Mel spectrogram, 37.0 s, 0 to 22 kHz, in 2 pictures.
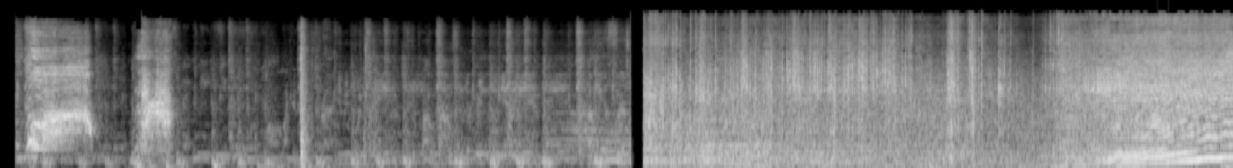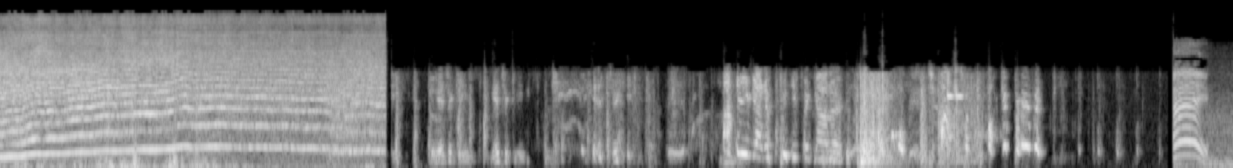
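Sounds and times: loud high-pitched scream: 0:00.4 - 0:01.4, 0:02.0 - 0:02.6
music with a beat: 0:02.6 - 0:09.4
crackling clicks: 0:09.7 - 0:16.2
bottle buzzing against bicycle tyre: 0:15.7 - 0:24.3.

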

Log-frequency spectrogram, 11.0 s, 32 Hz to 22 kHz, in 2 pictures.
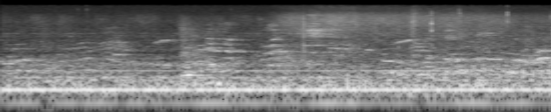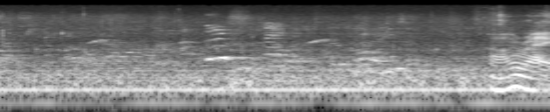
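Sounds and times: background chatter of voices: 0:00.0 - 0:11.0
steady low hum: 0:00.0 - 0:11.0.

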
